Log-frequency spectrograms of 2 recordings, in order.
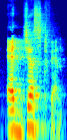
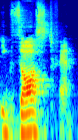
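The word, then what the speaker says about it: exhaust: তো আমাদের দেশে এটাকে বলা হয় এডজাস্ট ফ্যান। এডজাস্ট মানে কি? কোন কিছু এডজাস্ট করা। আসলে এটার ইংলিশ এটা না। এটার ইংলিশ হচ্ছে এক্সজস্ট ফ্যান।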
